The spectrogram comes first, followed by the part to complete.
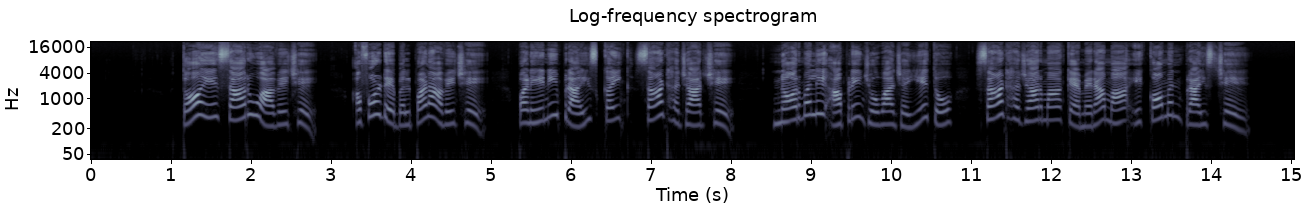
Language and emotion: Gujarati, neutral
